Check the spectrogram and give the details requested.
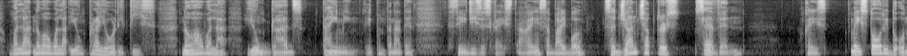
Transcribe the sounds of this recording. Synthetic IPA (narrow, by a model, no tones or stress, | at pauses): wɐlanɐwaːwɐla̰ʔjʊŋpɹɐjoɾɪt̪is | nɐwaːwɐlaʔ | jʊŋɡad̪s | t̪ajmɪ̰̃ŋkɐjpʊnt̪ɐnaːt̪ɛn | sid͡ʒiːsɐskɹa̰jst̪ʔo̰kɛjsɐba̰jbɐl | sɐd͡ʒãnt͡ʃap̚t̪ɛɹ | sɛvɛ̰n | ʔokejs | mɐjst̪o̞ːɾid̪oʔo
